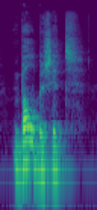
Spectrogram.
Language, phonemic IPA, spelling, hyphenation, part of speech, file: Dutch, /ˈbɑl.bəˌzɪt/, balbezit, bal‧be‧zit, noun, Nl-balbezit.ogg
- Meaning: possession (of the ball)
